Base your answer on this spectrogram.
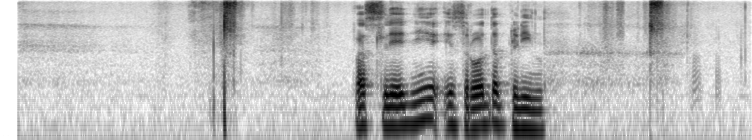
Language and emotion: Russian, neutral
